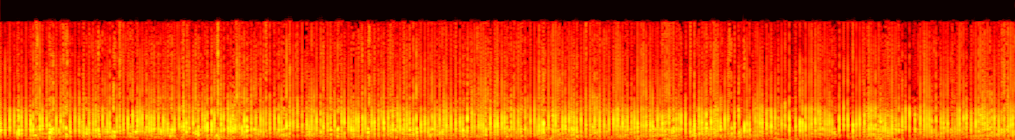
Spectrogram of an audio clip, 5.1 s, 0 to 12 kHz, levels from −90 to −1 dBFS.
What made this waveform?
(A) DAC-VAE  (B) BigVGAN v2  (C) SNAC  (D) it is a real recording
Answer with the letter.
B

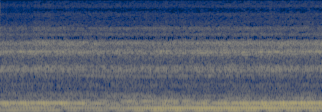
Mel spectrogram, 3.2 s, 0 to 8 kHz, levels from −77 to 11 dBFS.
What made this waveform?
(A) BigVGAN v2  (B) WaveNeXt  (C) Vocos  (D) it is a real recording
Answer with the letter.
D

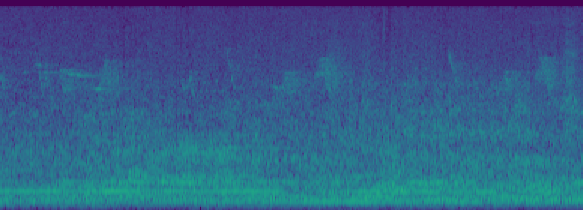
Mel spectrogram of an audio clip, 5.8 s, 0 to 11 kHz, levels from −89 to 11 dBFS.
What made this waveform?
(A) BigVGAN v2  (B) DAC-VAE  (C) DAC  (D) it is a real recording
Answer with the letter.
D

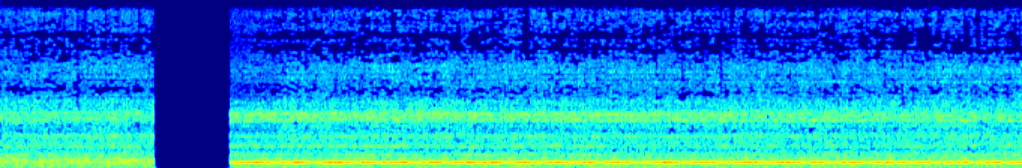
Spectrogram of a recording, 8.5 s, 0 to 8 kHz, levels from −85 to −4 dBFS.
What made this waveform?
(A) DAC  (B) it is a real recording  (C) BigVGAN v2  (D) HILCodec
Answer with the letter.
B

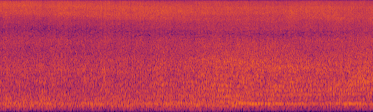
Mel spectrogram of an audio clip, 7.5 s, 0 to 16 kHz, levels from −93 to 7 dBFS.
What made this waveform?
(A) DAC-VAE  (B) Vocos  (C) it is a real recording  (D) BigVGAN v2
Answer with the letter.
D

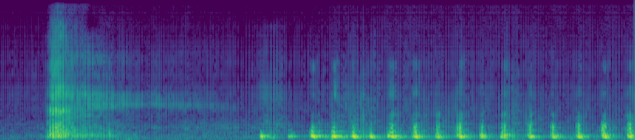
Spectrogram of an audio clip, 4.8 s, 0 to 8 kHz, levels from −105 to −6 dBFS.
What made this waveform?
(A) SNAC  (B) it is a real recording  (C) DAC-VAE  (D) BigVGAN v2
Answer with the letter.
D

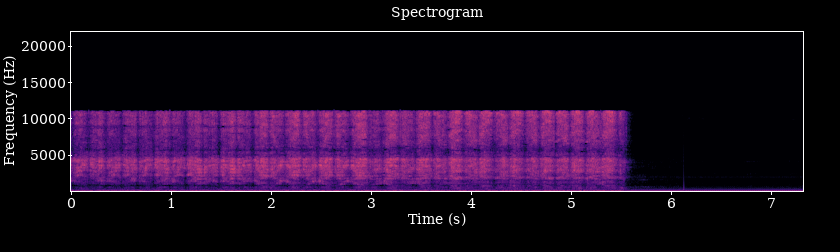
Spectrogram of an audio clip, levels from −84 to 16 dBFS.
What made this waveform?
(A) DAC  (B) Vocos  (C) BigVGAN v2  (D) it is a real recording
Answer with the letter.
D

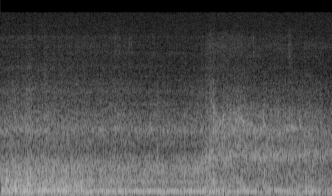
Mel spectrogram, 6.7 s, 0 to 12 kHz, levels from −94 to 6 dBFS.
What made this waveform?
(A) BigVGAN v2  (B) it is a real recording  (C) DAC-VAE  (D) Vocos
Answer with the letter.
B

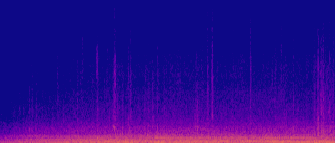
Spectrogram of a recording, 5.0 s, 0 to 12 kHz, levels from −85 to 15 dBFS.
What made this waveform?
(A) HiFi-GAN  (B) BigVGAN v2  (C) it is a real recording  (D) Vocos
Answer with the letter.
C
